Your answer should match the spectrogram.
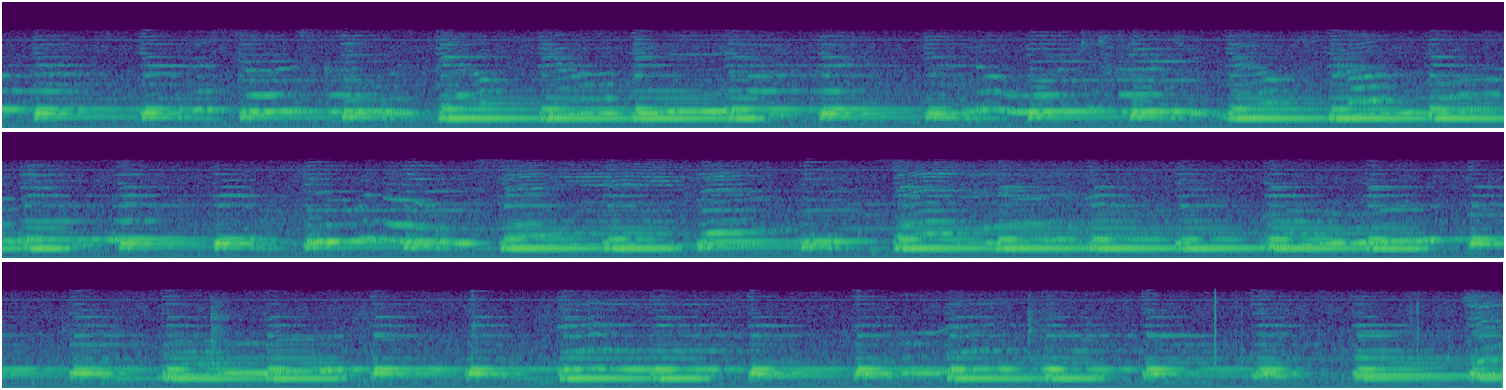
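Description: A ukulele played continuously in a small room, a repeating melody over chords.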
